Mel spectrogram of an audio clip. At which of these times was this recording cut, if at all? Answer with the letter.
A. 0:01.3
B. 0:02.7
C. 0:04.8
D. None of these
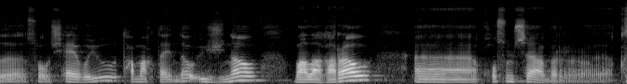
D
